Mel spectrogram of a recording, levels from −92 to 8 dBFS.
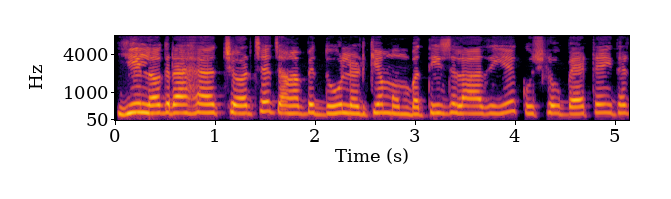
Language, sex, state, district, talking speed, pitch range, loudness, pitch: Hindi, female, Bihar, Gopalganj, 235 wpm, 265-295 Hz, -14 LUFS, 280 Hz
